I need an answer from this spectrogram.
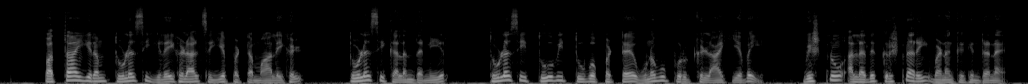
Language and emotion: Tamil, neutral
